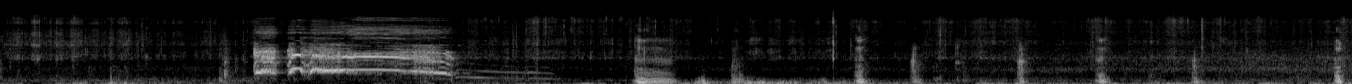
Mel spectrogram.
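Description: A rooster crows once, a loud call of about two seconds starting around two and a half seconds in, falling in pitch at the end. Later come scattered short knocks and thumps, close to the microphone.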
